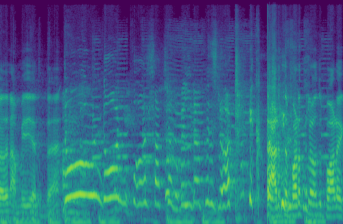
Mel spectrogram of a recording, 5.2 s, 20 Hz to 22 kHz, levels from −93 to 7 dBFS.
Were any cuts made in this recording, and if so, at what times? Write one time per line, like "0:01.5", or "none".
0:01.0
0:04.0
